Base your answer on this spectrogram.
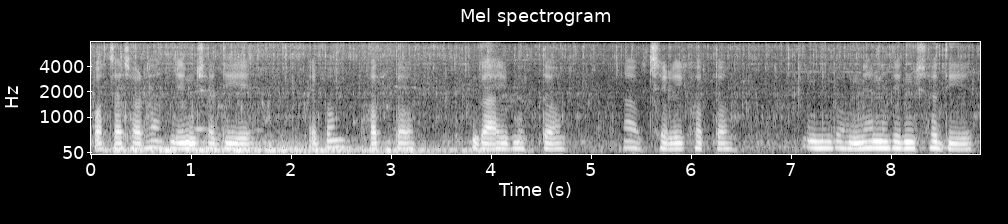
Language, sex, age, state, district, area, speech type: Odia, female, 45-60, Odisha, Ganjam, urban, spontaneous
